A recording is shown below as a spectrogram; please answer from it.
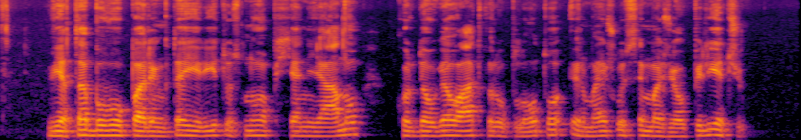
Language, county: Lithuanian, Marijampolė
